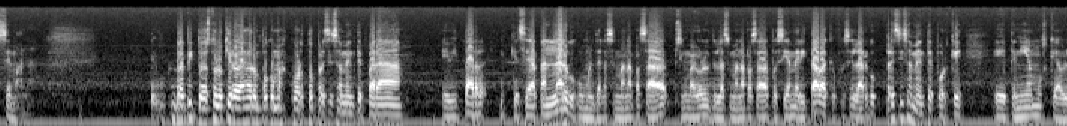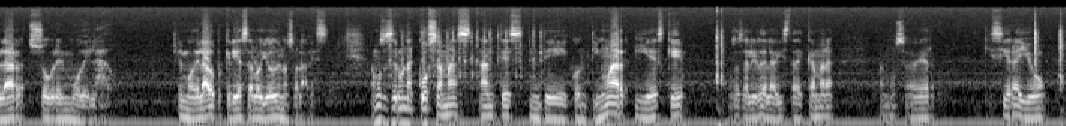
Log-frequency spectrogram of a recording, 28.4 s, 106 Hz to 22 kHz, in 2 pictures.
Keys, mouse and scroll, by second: 18.3 Escape, 22.6 KP_0, 24.3-24.8 scroll down 2, 24.8 middle click, 27.2 shift+a.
